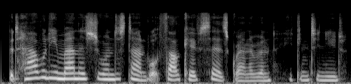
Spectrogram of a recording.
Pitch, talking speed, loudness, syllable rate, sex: 225 Hz, 220 wpm, -16 LUFS, 7.0 syllables/s, female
